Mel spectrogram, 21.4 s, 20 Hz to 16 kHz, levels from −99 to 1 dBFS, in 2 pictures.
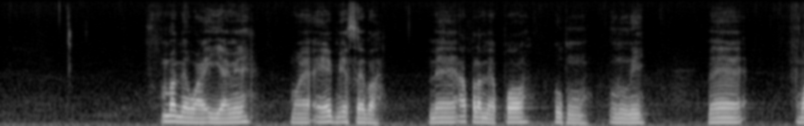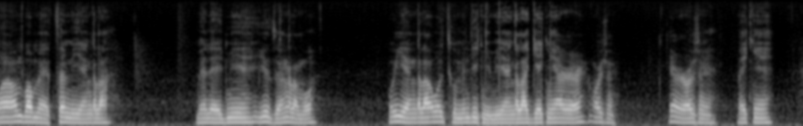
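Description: Nothing goes wrong anywhere in this speech recording, so there's no technical fault to walk through here.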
